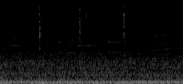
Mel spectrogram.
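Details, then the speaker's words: Kia Optima engine during a DIY rod bearing repair: low rumbling idle with sharp metallic knocks about every 0.4 seconds, tracking engine speed. Rod bearing knock confirmed before teardown. "that is our knock oh it's so nice to see that what a weird thing to say but so cool"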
